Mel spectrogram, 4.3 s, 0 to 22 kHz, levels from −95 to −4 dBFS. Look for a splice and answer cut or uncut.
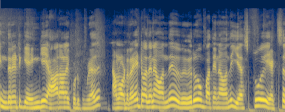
uncut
